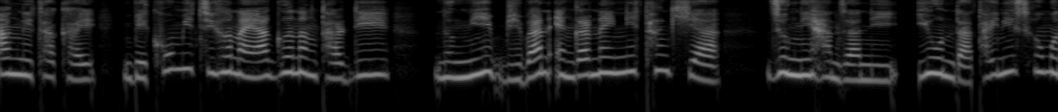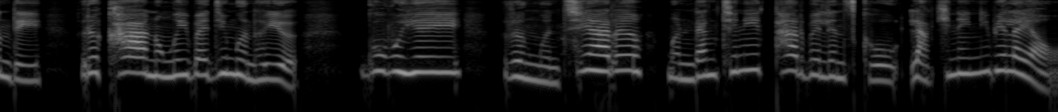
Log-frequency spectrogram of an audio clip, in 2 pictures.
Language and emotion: Bodo, fearful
